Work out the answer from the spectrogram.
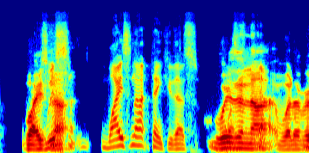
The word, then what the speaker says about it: Whisenant: My favorite is is Edgar I'm going to say his name wrong. Whisenant. Whisenant, thank you.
